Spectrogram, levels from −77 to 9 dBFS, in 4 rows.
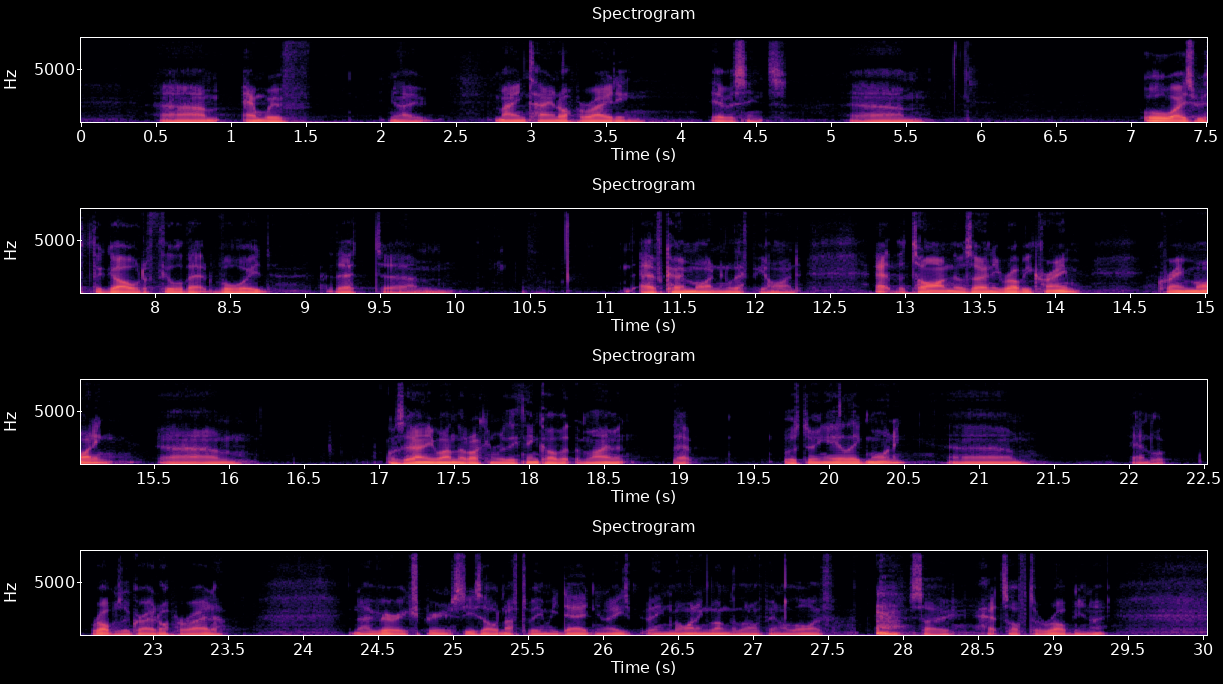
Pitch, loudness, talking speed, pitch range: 105 Hz, -22 LUFS, 175 wpm, 100-115 Hz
